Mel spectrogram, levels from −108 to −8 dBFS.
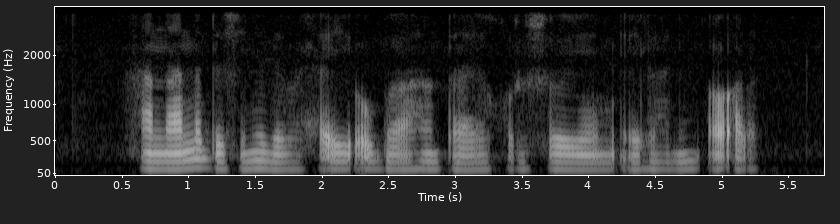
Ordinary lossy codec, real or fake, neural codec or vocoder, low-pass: none; real; none; 3.6 kHz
